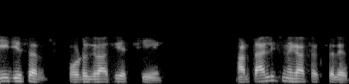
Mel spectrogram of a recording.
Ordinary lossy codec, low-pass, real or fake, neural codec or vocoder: MP3, 32 kbps; 3.6 kHz; real; none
